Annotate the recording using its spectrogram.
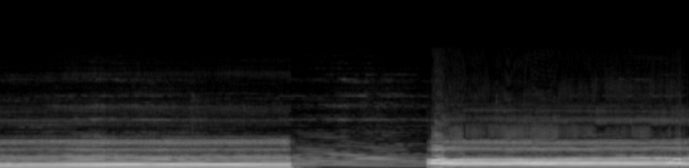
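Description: A man singing long held notes of a Hindustani morning raga over a tanpura drone. The first note breaks off a little past halfway and leaves the tanpura ringing alone for under two seconds. Then the next held note comes in.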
